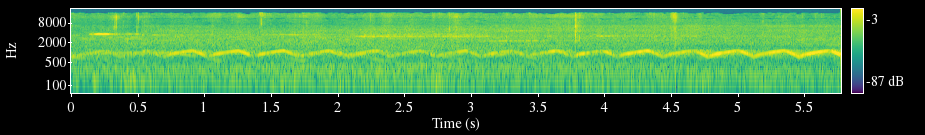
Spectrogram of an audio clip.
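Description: Footsteps scuff on stone steps outdoors.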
